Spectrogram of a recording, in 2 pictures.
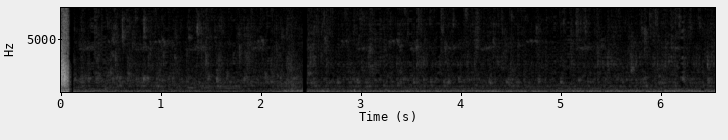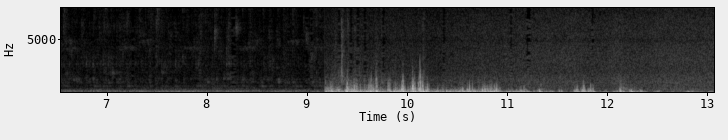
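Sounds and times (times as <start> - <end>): rain dripping and pattering: 0.0 - 13.0
low storm rumble: 9.2 - 13.0.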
